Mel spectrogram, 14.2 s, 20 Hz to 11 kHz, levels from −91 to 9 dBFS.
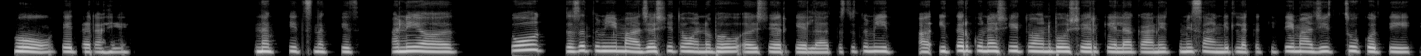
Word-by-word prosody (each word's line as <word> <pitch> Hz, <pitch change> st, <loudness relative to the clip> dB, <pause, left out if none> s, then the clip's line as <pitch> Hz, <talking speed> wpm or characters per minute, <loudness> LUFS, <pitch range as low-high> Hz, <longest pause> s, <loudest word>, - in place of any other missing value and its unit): हो. 200 Hz, -4 st, +4 dB
ते 200 Hz, -1 st, 0 dB
तर 190 Hz, -1 st, -4 dB
आहे. 185 Hz, 0 st, -3 dB, 1.3 s
नक्कीच, 210 Hz, 0 st, +1 dB
नक्कीच.आणि 200 Hz, +2 st, 0 dB
अ, 200 Hz, -2 st, +3 dB, 0.6 s
तो 275 Hz, +3 st, +4 dB, 0.3 s
जसं 225 Hz, +4 st, +2 dB
तुम्ही 230 Hz, -1 st, +4 dB
माझ्याशी 215 Hz, +1 st, +2 dB
तो 215 Hz, -, +1 dB
अनुभव 200 Hz, +1 st, +2 dB
अ, 190 Hz, -1 st, -1 dB
शेअर 190 Hz, 0 st, -2 dB
केलात, 180 Hz, -1 st, -1 dB
तसं 190 Hz, +2 st, -12 dB
तुम्ही 215 Hz, -1 st, +2 dB, 0.3 s
अ, 195 Hz, -, -1 dB
इतर 225 Hz, +3 st, +2 dB
कुणाशी 225 Hz, 0 st, +2 dB
तो 220 Hz, -1 st, +3 dB
अनुभव 210 Hz, 0 st, +4 dB
शेअर 200 Hz, -1 st, -1 dB
केला 190 Hz, -1 st, +1 dB
का? 190 Hz, -, -3 dB
आणि 185 Hz, +1 st, +1 dB
तुम्ही 200 Hz, +2 st, -1 dB
सांगितलं 190 Hz, -3 st, -1 dB
का 190 Hz, -, -12 dB
की 190 Hz, +1 st, -15 dB
ते 220 Hz, -1 st, +1 dB
माझी 205 Hz, 0 st, +1 dB, 0.2 s
चूक 220 Hz, -2 st, -1 dB
होती 195 Hz, 0 st, 0 dB
200 Hz, 150 wpm, -22 LUFS, 190-215 Hz, 1.3 s, हो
